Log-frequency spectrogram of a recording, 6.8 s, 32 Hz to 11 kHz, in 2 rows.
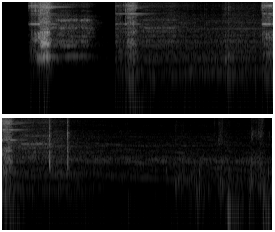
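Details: Woodland Mills RS30 Pro sawmill bandsaw blade sharpener run at high speed: short bright grinding rasps every second or so with quiet ratcheting between, clean and consistent; sharpening normally.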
